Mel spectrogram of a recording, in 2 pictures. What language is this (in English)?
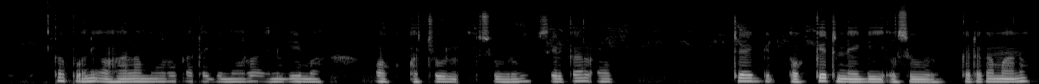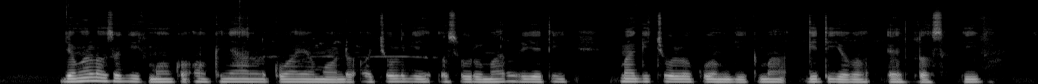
Luo (Kenya and Tanzania)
